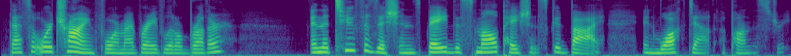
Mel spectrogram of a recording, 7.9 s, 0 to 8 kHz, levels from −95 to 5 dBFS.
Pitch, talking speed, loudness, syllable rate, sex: 210 Hz, 190 wpm, -20 LUFS, 5.3 syllables/s, female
